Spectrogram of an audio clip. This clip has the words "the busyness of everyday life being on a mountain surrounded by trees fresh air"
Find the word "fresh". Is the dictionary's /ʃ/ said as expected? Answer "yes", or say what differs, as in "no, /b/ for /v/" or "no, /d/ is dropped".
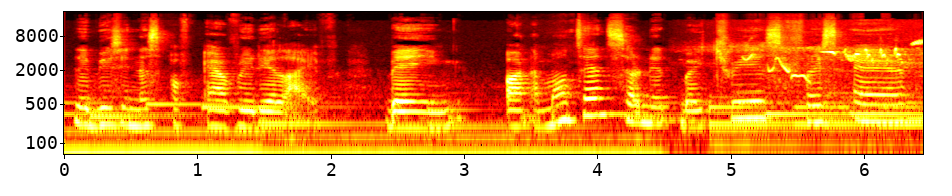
no, /s/ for /ʃ/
